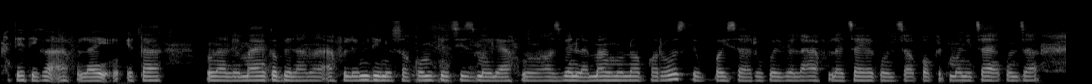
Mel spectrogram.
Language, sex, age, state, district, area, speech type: Nepali, female, 30-45, West Bengal, Kalimpong, rural, spontaneous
